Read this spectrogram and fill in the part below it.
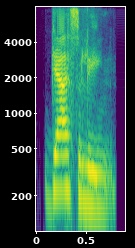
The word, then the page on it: gasolene: Indian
